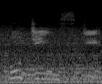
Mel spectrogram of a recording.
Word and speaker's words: Chudziński: 5 minut do ¿Cómo se pronuncia el nombre de eso? Chudziński, Chudziński.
